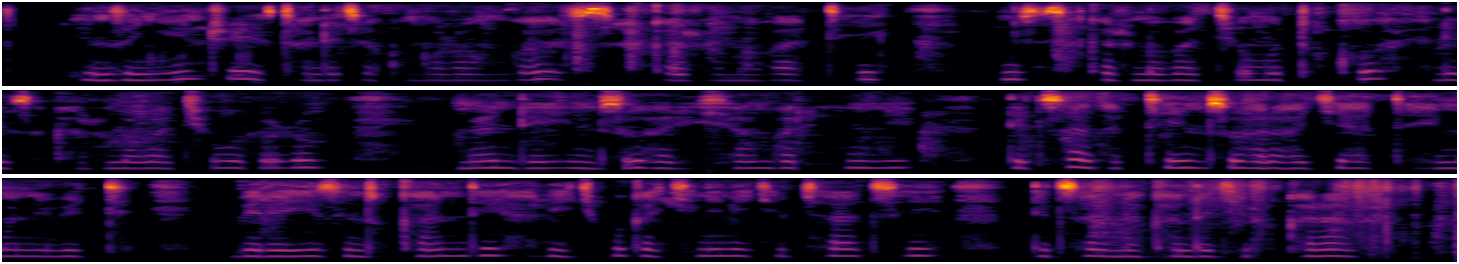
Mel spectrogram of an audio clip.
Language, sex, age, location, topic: Kinyarwanda, female, 18-24, Nyagatare, education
